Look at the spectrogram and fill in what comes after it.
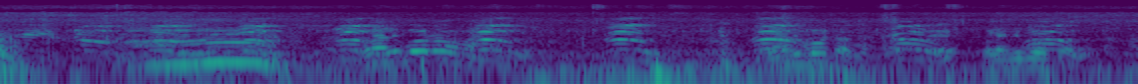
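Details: Lowing from cattle being unloaded off a truck in Indonesia, a rising-falling moo near one second, then overlapping human shouts and calls with a dull thud midway.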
